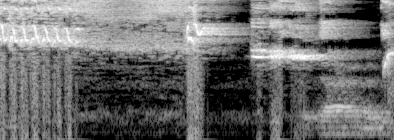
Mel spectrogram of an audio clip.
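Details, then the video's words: Kacer, or oriental magpie-robin, delivering lovebird-style mimicry: a quick rattling stutter, then a long high shrill chatter broken by clipped whistled notes and squeaky twitters. "Burung Kacer Isian Lovebird"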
